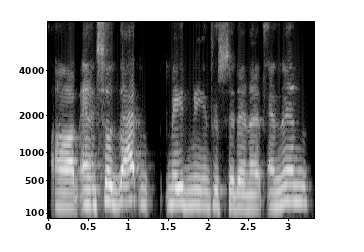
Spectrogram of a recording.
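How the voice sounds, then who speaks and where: A woman's voice: lowish voice, moderate pace, a little mellow. Older woman, thoughtful and hesitant. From New York City. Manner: thoughtful, hesitant with many ums. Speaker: interview guest, lawyer and writer. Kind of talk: conversational interview.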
